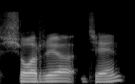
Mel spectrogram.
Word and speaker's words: Shaurya Jain: Yeah, so it's Shaurya Jain, and this you gotta roll your tongue at the R's, but that's okay if you That's can't.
